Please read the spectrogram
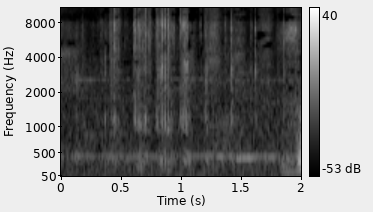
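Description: A new plastic spray bottle being twisted open and handled: a short run of quick, scratchy plastic clicks and rasps in the first second.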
